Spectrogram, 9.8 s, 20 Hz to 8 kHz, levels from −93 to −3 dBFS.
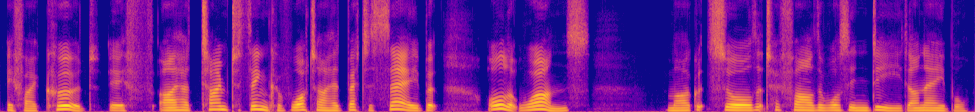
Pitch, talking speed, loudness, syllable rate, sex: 185 Hz, 160 wpm, -19 LUFS, 4.3 syllables/s, female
